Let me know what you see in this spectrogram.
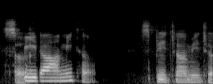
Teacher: the stress is on the second but the first syllable also has some degree of stress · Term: secondary stress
